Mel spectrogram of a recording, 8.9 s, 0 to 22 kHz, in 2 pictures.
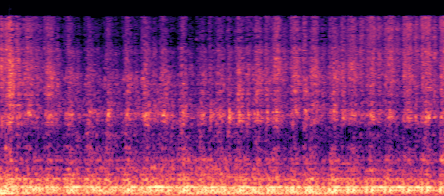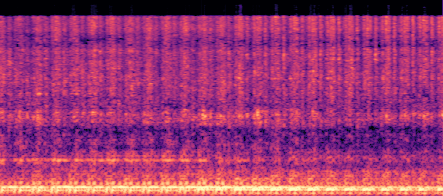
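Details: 1968 Dodge Charger R/T V8 cold start at about 40 degrees after pumping the pedal three times: deep, steady big-block burble settling into an even idle, no knocks or misses; normal cold start.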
